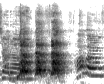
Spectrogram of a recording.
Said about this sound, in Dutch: Nou, dit is de hond. Die me altijd heel eh, goed eh, begroet.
